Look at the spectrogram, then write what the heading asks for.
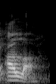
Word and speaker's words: Allah: a stickler for pronunciation you don't say Allah no it is not Allah it is Allah Allah not Allah no some when you hear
